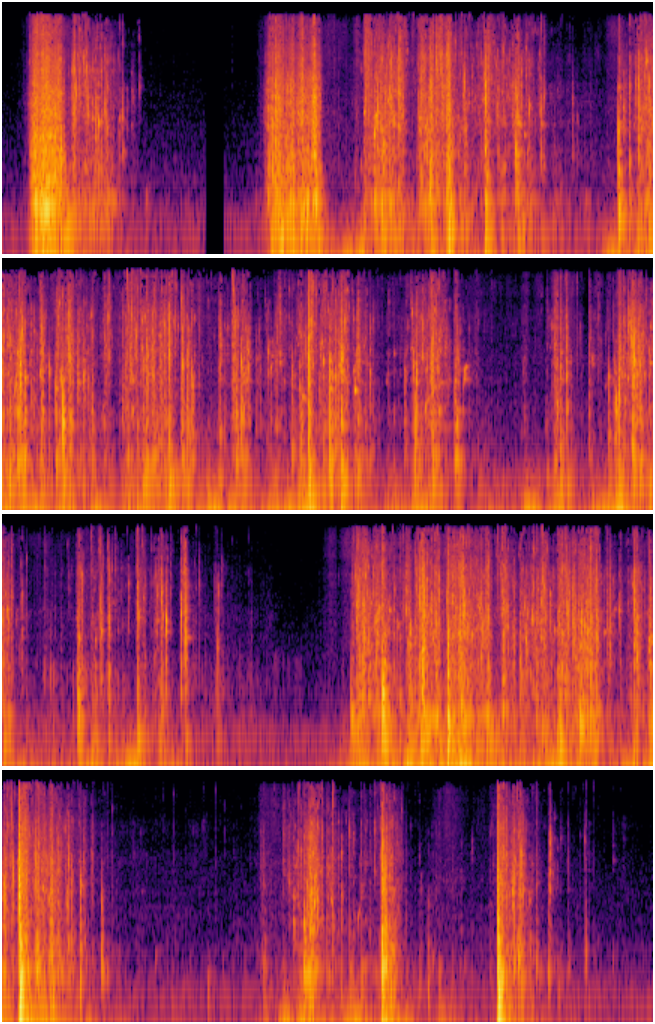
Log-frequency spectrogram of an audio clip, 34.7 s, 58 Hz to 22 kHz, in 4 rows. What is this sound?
plastic gas container full heavy pickup scrape and slosh dry room2 busier sloshes
container, dry, full, gas, heavy, pickup, plastic, room, scrape, slosh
